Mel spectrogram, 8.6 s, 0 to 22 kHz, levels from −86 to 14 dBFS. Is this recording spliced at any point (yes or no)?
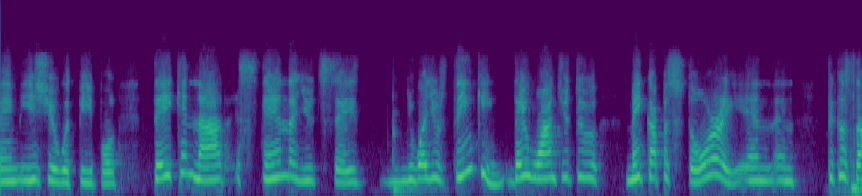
no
